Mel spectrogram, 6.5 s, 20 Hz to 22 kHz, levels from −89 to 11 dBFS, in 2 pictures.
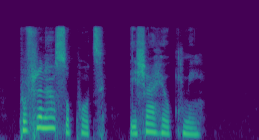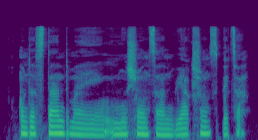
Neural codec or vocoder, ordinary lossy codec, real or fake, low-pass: none; none; real; 10.8 kHz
